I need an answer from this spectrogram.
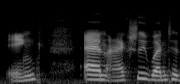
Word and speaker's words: EENK: One of my other favorite shows and moments was the Ink show. The brand is spelled EENK, but it's pronounced Ink.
